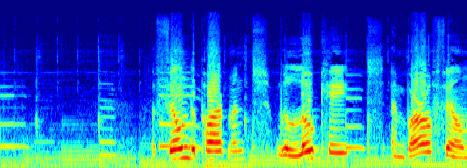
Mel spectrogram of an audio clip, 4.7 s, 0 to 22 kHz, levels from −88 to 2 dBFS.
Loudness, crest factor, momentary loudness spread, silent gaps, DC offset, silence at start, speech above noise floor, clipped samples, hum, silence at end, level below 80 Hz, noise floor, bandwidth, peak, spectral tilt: -13 LUFS; 14 dB; 22 LU; none; under 0.1%; 0 s; 23 dB; under 0.1%; 50 Hz at -45 dBFS; 0 s; -40 dBFS; -36 dBFS; 11 kHz; 0 dBFS; -7 dB/octave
